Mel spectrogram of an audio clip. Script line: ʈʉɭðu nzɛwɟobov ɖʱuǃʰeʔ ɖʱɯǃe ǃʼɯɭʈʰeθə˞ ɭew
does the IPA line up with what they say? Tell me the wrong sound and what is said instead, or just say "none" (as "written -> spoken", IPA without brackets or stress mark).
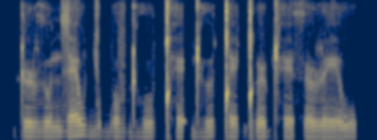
none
